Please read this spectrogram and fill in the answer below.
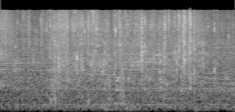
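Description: Lake water splashing and dripping as a wet dog is lifted up a boat's swim ladder out of the water.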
